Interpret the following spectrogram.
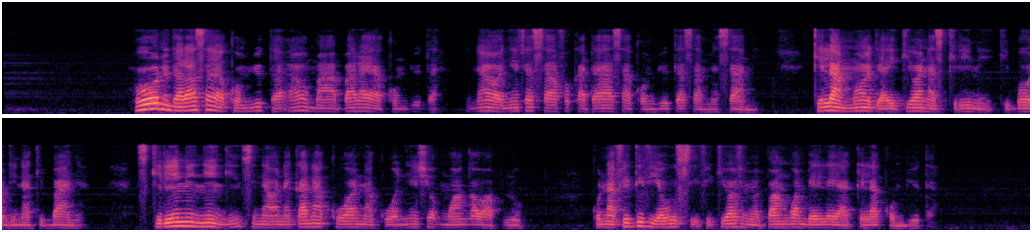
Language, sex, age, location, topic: Swahili, male, 50+, Nairobi, education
